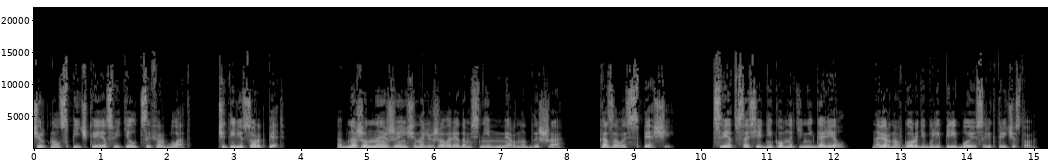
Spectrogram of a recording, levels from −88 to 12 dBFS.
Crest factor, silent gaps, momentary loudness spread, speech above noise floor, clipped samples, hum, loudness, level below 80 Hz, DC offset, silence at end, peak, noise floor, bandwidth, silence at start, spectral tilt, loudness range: 18 dB; 2.46-2.57 s, 4.03-4.11 s, 8.10-8.34 s, 9.73-9.77 s, 9.88-9.93 s, 10.10-10.14 s, 12.36-12.40 s; 8 LU; over 66 dB; under 0.1%; none; -24 LUFS; -42 dBFS; under 0.1%; 0.25 s; -6 dBFS; under -90 dBFS; 14.5 kHz; 0 s; -5 dB/octave; 3 LU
